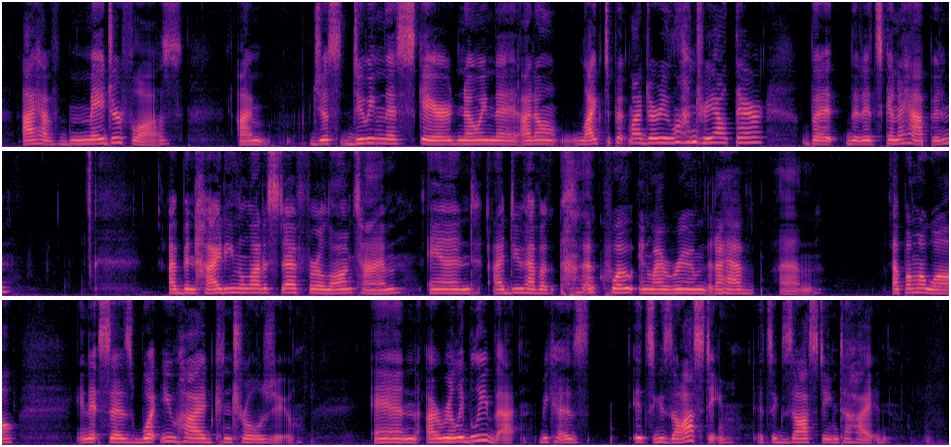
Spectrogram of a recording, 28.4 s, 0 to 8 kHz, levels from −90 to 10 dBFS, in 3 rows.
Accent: American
